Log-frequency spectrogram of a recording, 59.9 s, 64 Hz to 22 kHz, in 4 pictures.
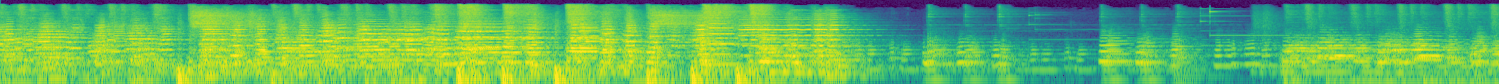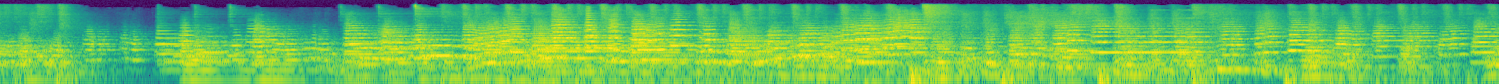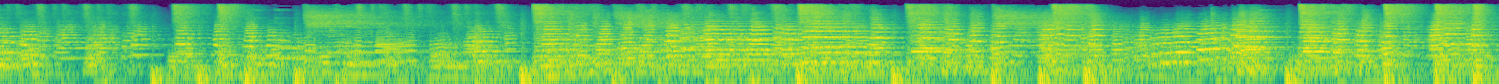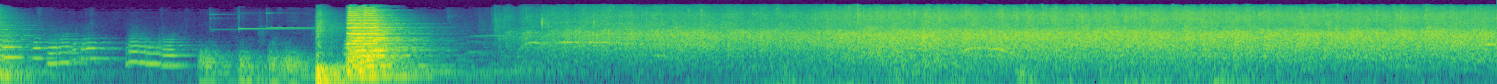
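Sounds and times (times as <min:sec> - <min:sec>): brass band playing blues: 0:00.0 - 0:47.2, 0:47.8 - 0:49.5
drum hits: 0:48.2 - 0:48.7.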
